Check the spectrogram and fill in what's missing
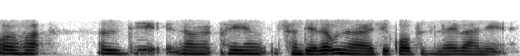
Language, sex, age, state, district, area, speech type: Manipuri, female, 18-30, Manipur, Kakching, rural, conversation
